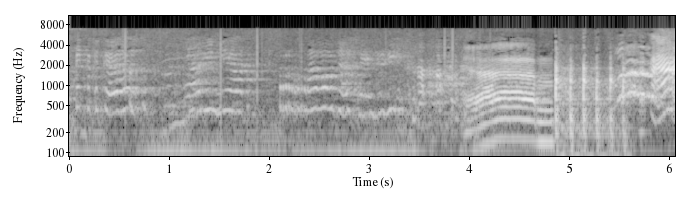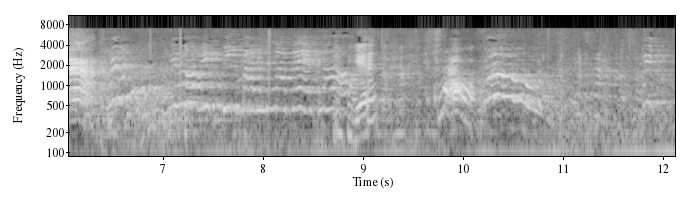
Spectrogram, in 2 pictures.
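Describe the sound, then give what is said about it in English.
A quick series of knocks on a door breaks in around the middle while several voices chatter and exclaim over it. “Who's that at the door, eh?”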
